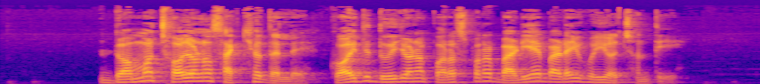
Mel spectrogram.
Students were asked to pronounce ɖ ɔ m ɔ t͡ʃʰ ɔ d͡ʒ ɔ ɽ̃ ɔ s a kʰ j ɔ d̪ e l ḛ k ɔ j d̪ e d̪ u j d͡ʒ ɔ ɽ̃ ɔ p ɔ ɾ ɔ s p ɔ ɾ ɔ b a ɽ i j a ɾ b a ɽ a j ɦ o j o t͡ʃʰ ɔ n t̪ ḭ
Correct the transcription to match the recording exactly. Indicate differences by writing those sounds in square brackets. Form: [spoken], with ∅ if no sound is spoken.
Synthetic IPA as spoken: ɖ ɔ m ɔ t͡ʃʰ ɔ d͡ʒ ɔ ɽ̃ ɔ s a kʰ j ɔ d̪ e l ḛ k ɔ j d̪ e d̪ u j d͡ʒ ɔ ɽ̃ ɔ p ɔ ɾ ɔ s p ɔ ɾ ɔ b a ɽ i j a [∅] b a ɽ a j ɦ o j [ɔ] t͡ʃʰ ɔ n t̪ ḭ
